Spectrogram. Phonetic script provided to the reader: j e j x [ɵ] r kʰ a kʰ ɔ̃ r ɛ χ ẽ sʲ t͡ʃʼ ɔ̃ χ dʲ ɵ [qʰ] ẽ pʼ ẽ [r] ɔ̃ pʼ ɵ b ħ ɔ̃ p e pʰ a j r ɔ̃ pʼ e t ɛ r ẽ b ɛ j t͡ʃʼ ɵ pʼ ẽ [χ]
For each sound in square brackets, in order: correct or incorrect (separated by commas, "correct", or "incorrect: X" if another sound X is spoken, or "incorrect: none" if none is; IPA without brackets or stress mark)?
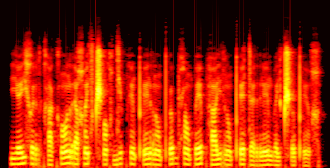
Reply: correct, incorrect: pʰ, correct, correct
